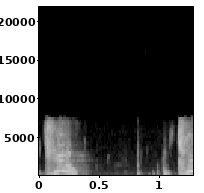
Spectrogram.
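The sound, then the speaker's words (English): A loud, sharp sneeze with a squeaky, falling, almost bird-like chirp, then a brief pause, a few short voiced sounds, and another abrupt burst at the end. “What, you never heard a sneeze before? I've never heard you sneeze before.”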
